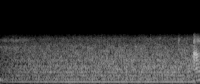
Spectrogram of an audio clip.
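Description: A small motor running steadily: a low hum under an even rushing hiss.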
